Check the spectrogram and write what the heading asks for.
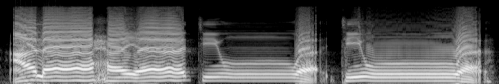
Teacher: tidak idgham kamil, masih menyisakan sedikit huruf nunnya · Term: idgham naqis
